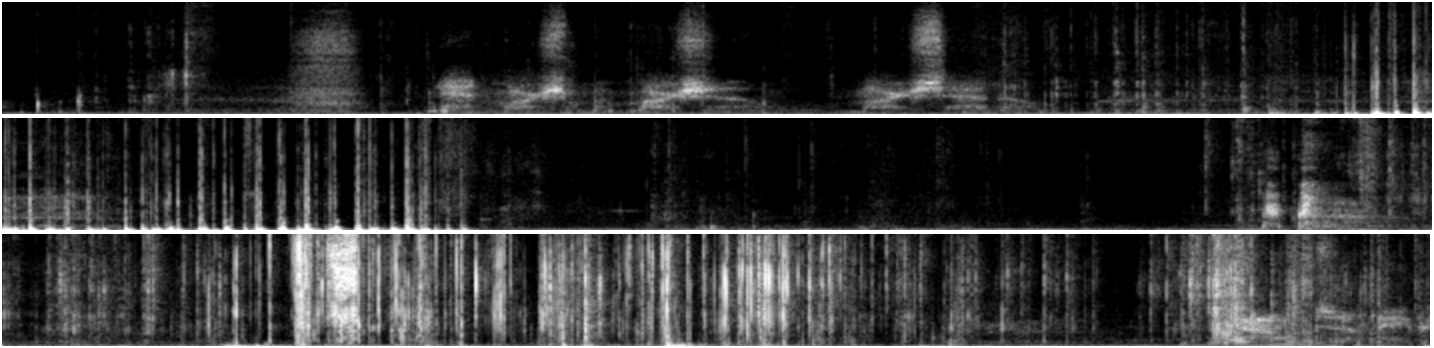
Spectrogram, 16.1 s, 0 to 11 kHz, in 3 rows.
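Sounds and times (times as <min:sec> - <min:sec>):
trading cards being handled: 0:03.8 - 0:07.2, 0:09.9 - 0:16.0
foil wrapper crinkling: 0:03.9 - 0:07.2, 0:09.8 - 0:16.0.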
